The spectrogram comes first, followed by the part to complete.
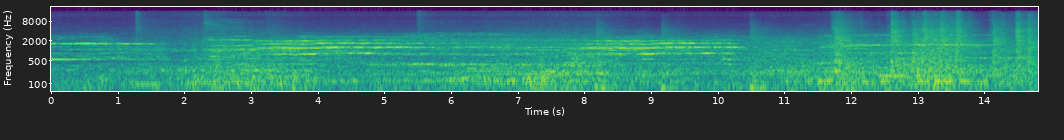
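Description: Ghost train ride soundtrack: long held electronic wailing tones that change pitch a few times, over the low rumble of the ride car on its track. Near the end comes a quick run of sharp rattling knocks.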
